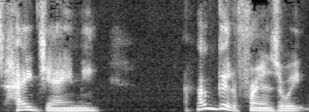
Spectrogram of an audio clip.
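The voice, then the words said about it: Imitated Kentucky accent. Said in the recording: “That's my Kentucky accent. ... I might be not nailing”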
